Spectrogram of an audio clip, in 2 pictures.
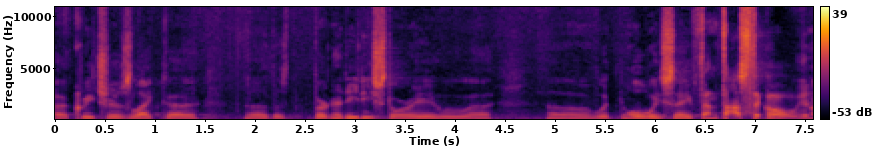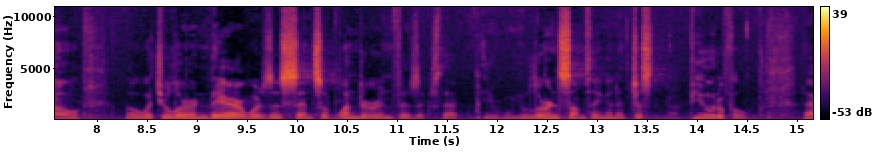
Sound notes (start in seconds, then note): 5.1 speaks foreign language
